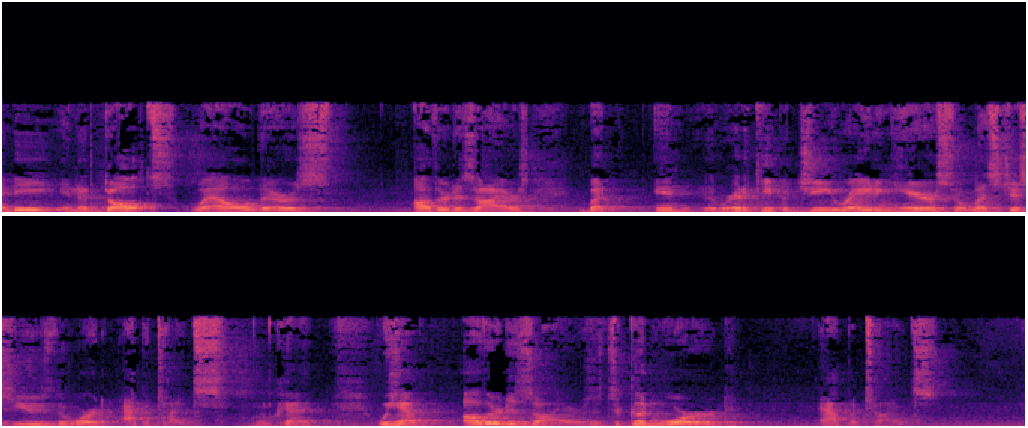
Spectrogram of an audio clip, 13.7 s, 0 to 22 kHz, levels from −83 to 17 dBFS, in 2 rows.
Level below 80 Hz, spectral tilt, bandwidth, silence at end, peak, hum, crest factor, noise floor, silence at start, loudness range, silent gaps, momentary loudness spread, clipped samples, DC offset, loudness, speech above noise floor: -48 dBFS; -4.5 dB/octave; 11.5 kHz; 0 s; -4 dBFS; none; 18 dB; -42 dBFS; 0 s; 3 LU; none; 12 LU; under 0.1%; under 0.1%; -21 LUFS; 21 dB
